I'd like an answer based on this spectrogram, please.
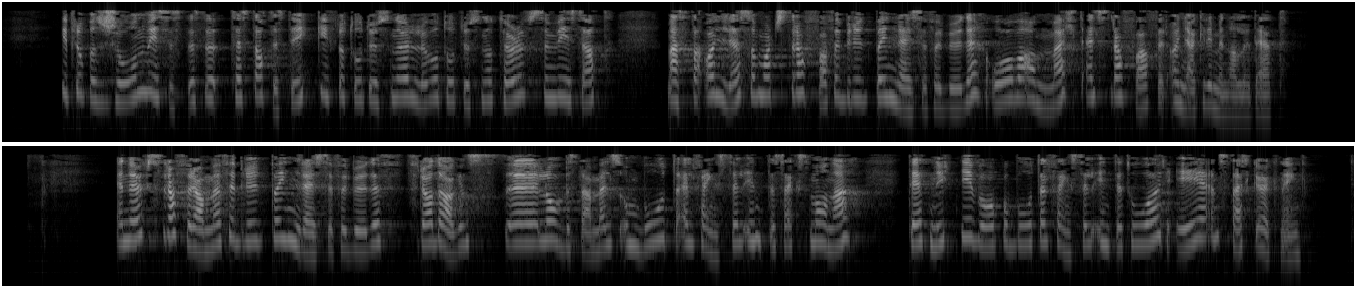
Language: Norwegian Bokmål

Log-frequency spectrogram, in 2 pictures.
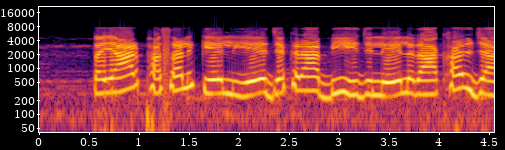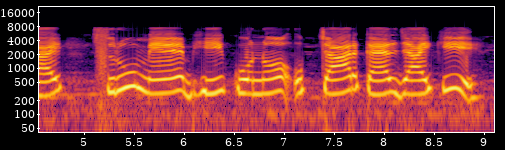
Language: Maithili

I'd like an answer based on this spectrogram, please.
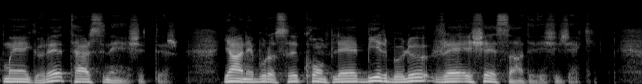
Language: Turkish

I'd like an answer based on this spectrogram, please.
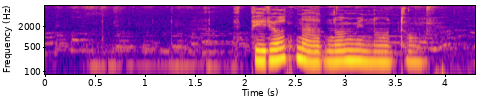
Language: Russian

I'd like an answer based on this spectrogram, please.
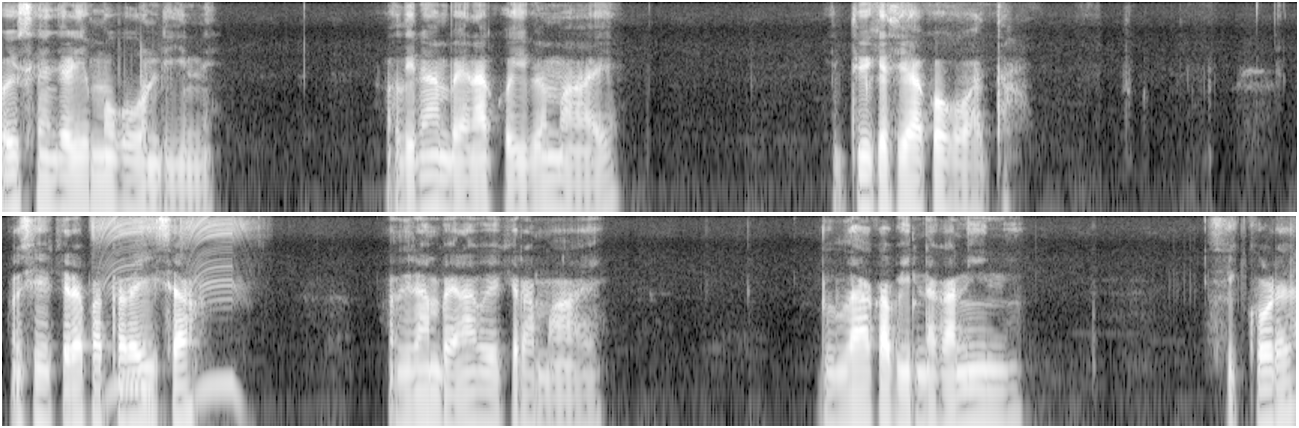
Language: Kikuyu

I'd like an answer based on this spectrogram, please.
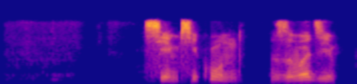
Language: Russian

